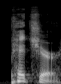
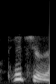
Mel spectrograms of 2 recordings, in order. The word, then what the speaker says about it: picture: bus driver when I heard him pronounce the word picture as pitcher. And I know that's very petty, but yeah, I think that's a massive red flag. Pitcher, saying pitcher.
